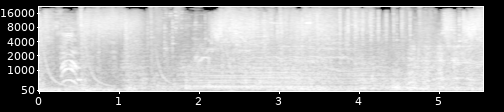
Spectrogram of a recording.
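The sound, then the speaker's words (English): Alien weapon fire in a science-fiction battle: a few warbling electronic zaps at the start, followed by a dense, loud, sustained roar of crashing noise. “The human has a weapon. Please, you must help me. How do you know who I am? Fire weapon!”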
